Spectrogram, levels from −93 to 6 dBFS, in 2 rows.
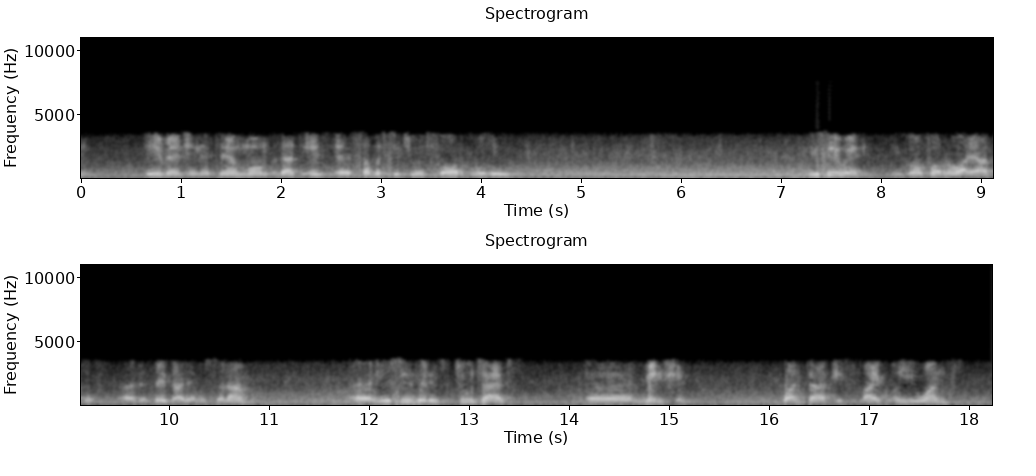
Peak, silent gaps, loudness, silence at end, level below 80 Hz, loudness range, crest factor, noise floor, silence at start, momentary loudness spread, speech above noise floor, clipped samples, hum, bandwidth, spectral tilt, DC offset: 0 dBFS; none; -16 LUFS; 0 s; -54 dBFS; 4 LU; 16 dB; -35 dBFS; 0 s; 20 LU; 21 dB; under 0.1%; none; 3.7 kHz; -11.5 dB/octave; under 0.1%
